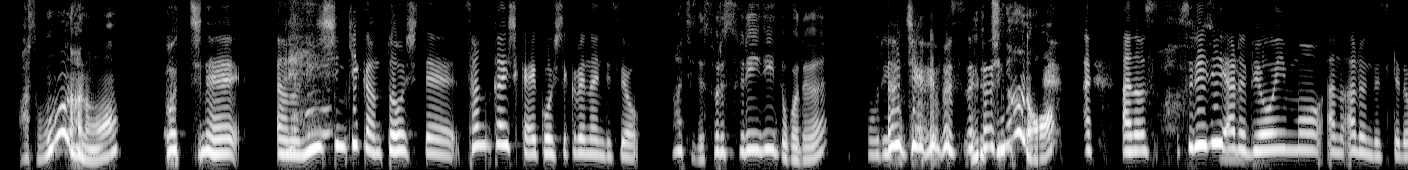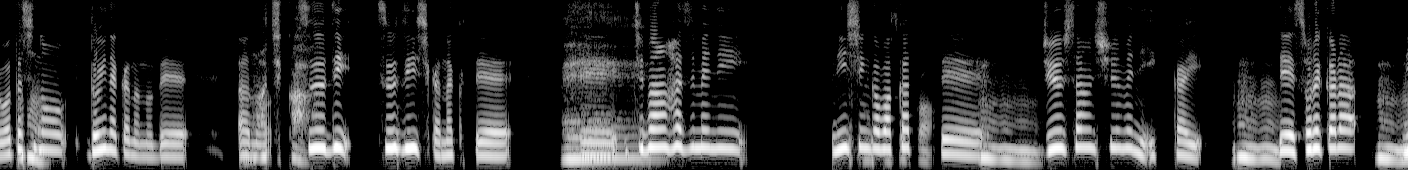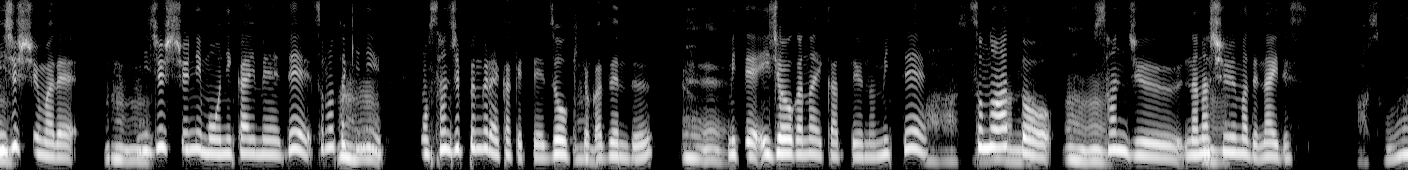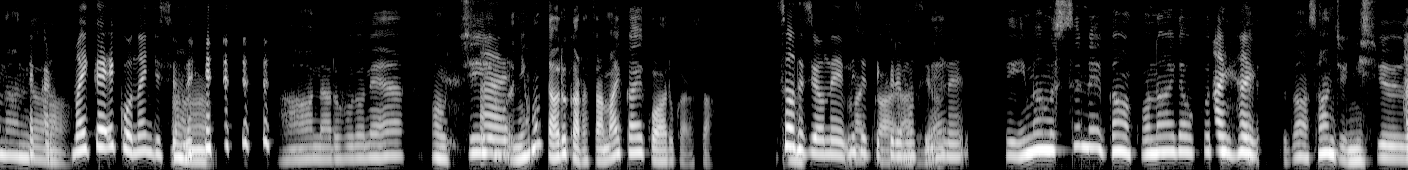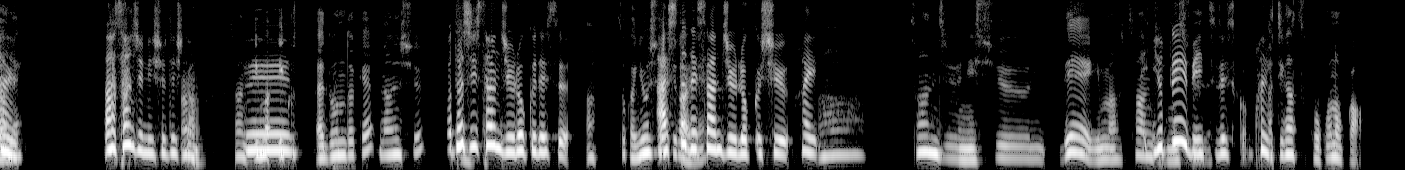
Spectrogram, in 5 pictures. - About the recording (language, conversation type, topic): Japanese, unstructured, 家族とケンカした後、どうやって和解しますか？
- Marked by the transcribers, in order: laughing while speaking: "あ、違います"; surprised: "え、違うの？"; laugh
